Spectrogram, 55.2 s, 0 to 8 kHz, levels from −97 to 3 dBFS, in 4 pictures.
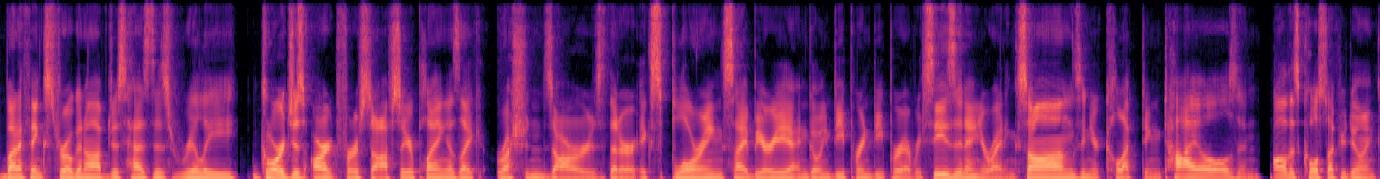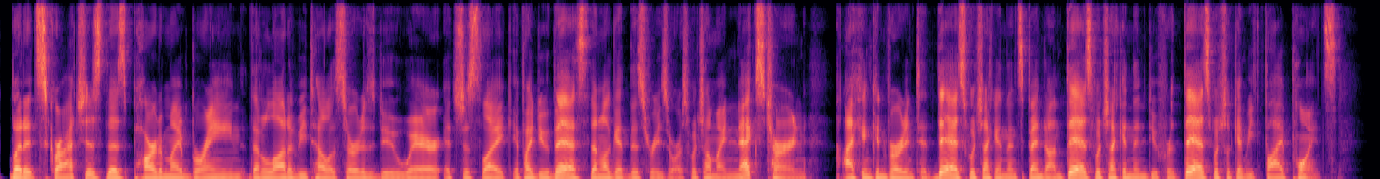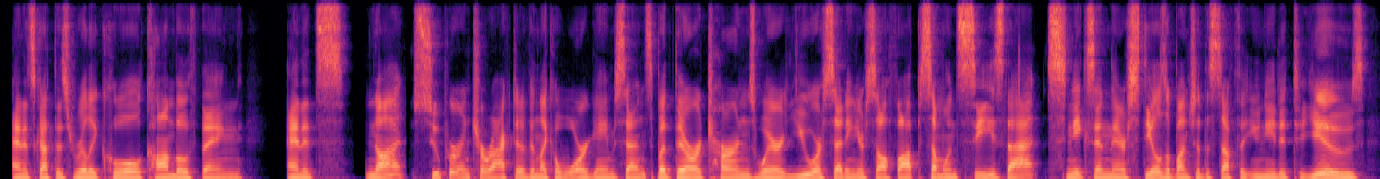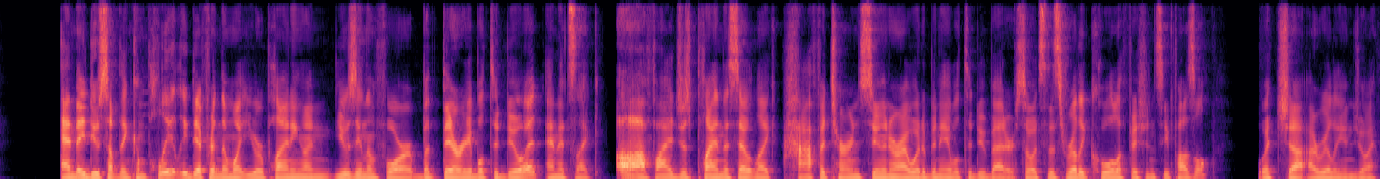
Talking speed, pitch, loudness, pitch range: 225 wpm, 100 Hz, -20 LUFS, 95-115 Hz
